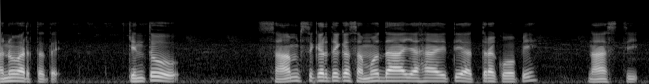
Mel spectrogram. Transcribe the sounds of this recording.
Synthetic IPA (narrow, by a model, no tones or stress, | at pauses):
ɐnuʋɐɾt̪ɐt̪e | kint̪u | saːmsikɾɪt̪ikɐsɐmud̪aːjɐɦɐit̪iɐt̪ɾɐkoːpi | naːst̪i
